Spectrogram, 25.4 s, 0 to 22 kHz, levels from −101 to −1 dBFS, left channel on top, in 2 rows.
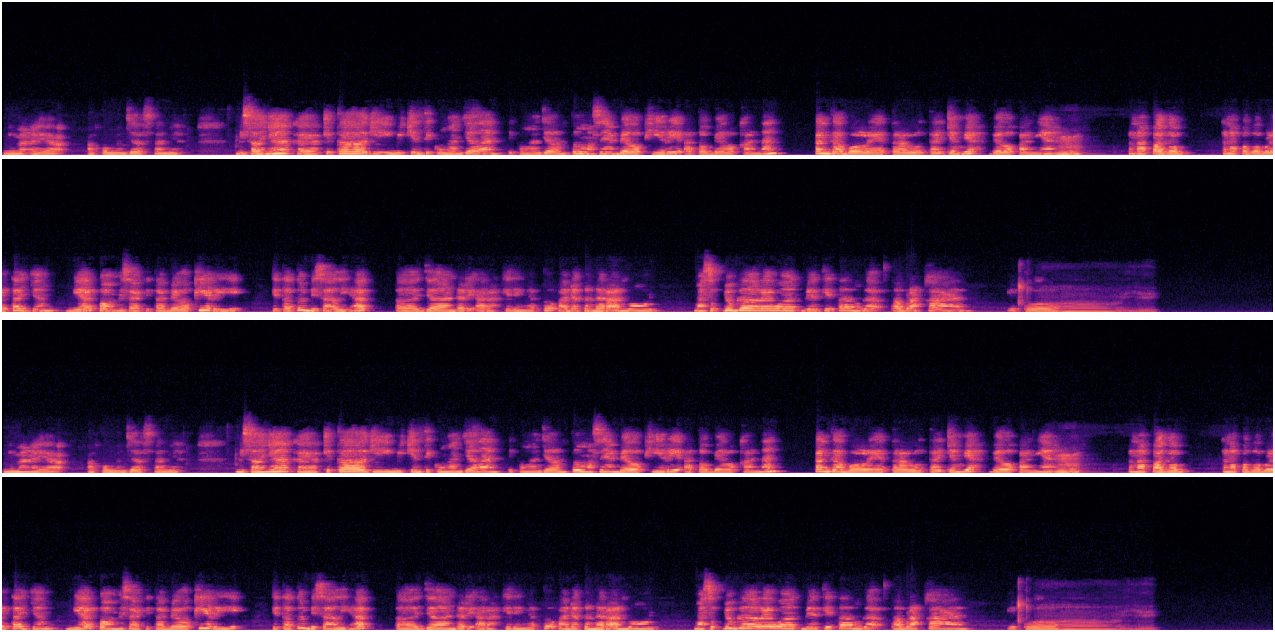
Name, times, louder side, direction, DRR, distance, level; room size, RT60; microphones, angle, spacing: voice 1, 0.0-7.8 8.1-10.6 11.3-11.9 12.2-15.1 15.4-16.4 16.6-19.3 19.6-22.4 22.8-23.3, right 1 dB, 10° left, 0.9 m, -22 dB
voice 2, 10.4-10.8 23.0-24.2, equal, 70° right, 1.3 m, -29 dB
4.5 x 2.4 x 2.3 m
head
